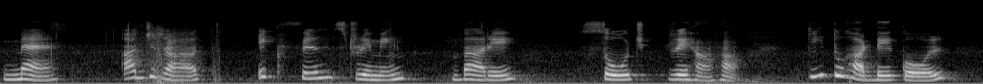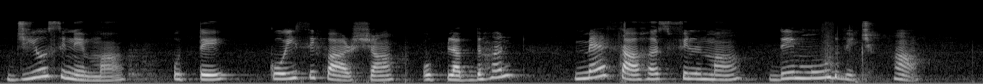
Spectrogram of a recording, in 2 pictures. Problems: background sounds at intervals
